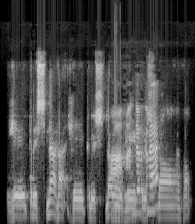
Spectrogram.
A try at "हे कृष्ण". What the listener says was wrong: அந்த இடத்துல அந்த விசர்க்கத்தை மட்டும் எடுத்துருங்க. हे कृष्ण, हे कृष्णौ,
